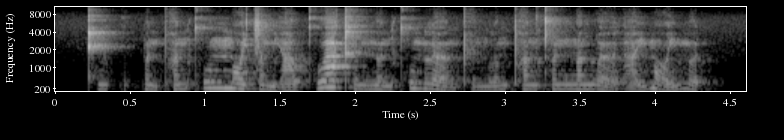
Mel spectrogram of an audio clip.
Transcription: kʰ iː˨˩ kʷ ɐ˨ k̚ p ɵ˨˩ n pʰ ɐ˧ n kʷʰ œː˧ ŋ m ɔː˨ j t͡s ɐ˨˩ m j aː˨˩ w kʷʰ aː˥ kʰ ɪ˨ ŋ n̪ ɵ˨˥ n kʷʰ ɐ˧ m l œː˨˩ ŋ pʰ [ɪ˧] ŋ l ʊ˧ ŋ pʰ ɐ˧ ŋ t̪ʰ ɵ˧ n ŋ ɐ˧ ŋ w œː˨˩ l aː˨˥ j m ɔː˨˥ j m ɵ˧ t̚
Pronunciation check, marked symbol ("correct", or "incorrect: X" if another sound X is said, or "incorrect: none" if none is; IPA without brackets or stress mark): incorrect: ɪ˨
